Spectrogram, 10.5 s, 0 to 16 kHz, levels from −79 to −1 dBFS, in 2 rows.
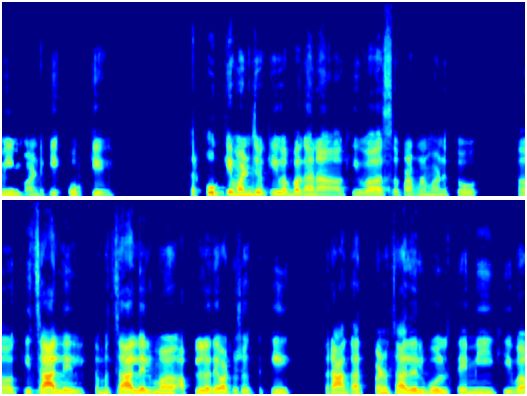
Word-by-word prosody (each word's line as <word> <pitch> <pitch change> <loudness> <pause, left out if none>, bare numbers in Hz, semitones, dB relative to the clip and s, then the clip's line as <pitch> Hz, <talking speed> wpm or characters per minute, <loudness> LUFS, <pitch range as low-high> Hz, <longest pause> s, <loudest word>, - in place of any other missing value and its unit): मी 170 0 -1
म्हणते 160 0 -8
की 165 +2 -5
ओके. 155 -2 -4 0.9
तर 255 - -3
ओके 190 +3 +2
म्हणजे 215 -1 +2
किंवा 210 -2 0
बघा 200 -1 +1
ना 165 - +1 0.2
किंवा 155 -2 -3
असं 150 +2 -4
पण 165 0 -5
आपण 155 0 -7
म्हणतो 130 -3 -8 0.5
अ, 140 -1 -2
की 185 - -3
चालेल. 130 -9 +6
तर - - -9
मग 210 - -5
चालेल, 180 -3 +6
मग 200 +2 +2
आपल्याला 190 0 +1
ते 195 - +2
वाटू 190 +1 +1
शकतं 190 -2 -9
की 210 0 -2 0.4
रागात 135 +1 +4
पण 180 0 +2
चालेल 170 -1 +4
बोलते 160 0 -2
मी 165 0 -4 0.2
किंवा 155 -2 0
165 Hz, 190 wpm, -27 LUFS, 155-190 Hz, 0.9 s, चालेल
